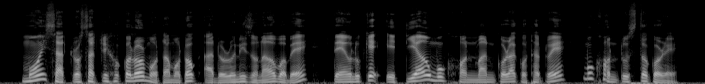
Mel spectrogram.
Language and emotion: Assamese, happy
